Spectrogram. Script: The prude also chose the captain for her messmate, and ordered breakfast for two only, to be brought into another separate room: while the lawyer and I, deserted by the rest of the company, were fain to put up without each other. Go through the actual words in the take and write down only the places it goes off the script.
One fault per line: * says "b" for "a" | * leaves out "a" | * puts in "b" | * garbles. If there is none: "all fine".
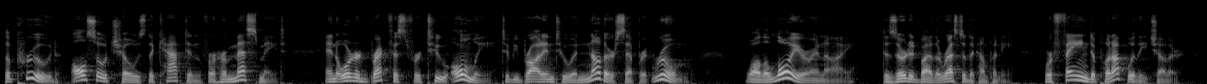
* says "with" for "without"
